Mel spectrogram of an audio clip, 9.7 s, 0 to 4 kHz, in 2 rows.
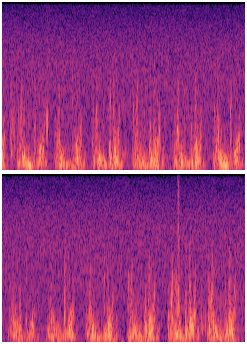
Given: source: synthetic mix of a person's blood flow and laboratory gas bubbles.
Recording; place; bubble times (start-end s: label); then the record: Doppler ultrasound of blood flow; precordium
0.15-0.28 s: bubbles
0.85-0.95 s: bubbles
8.23-8.46 s: bubbles
8.81-9.15 s: bubbles
From the record:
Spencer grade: 2 (many but less than half of the cardiac periods contain bubble signals, singularly or in groups); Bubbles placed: anywhere in the cardiac cycle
